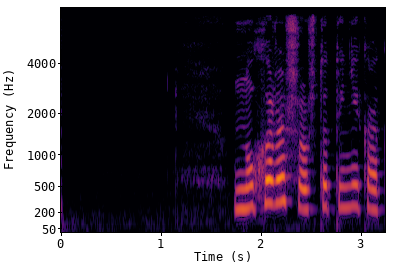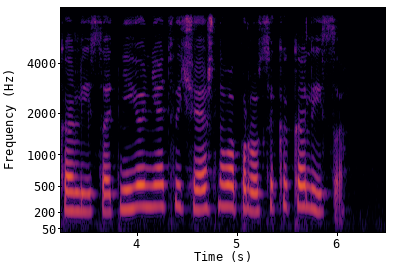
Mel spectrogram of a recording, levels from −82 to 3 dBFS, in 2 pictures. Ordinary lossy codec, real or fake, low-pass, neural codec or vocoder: none; fake; 7.2 kHz; codec, 16 kHz, 16 kbps, FreqCodec, larger model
